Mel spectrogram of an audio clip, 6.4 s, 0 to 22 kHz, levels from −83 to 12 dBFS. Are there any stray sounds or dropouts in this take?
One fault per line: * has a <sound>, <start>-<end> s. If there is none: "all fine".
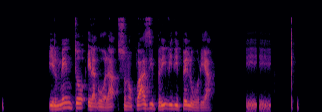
* has a laugh, 4.9-5.4 s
